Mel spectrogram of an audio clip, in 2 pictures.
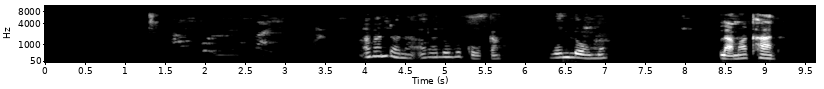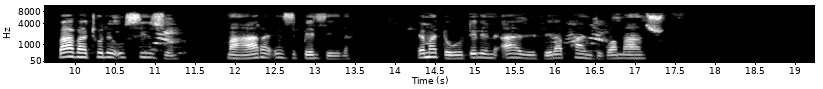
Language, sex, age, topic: North Ndebele, male, 25-35, health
